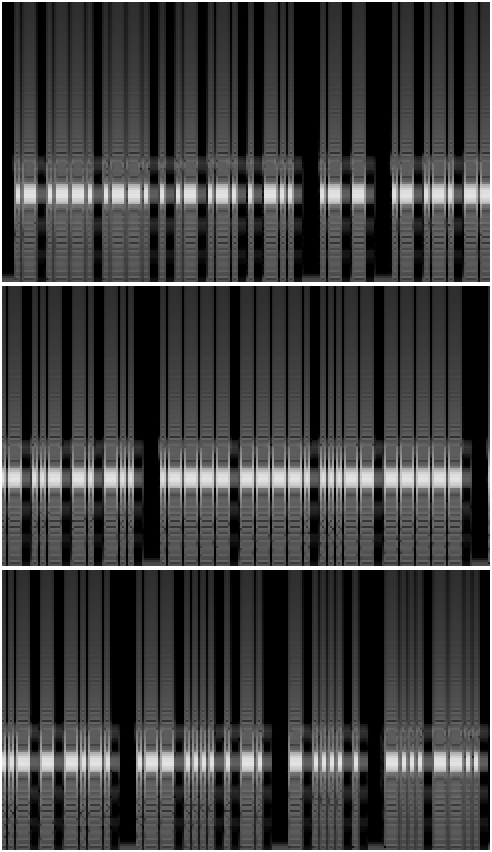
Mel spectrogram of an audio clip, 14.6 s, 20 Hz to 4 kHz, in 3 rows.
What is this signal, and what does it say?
Morse code, heard as a keyed tone, about 31 wpm, 750 Hz. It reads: APPEARED AT AROUND 1930 UTC WHEN THE BZ
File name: Morse / 30WPM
